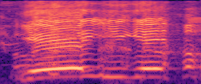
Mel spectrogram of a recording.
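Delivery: high, loud put-on British voice; squealed comic British accent; mock British accent. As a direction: ham up a randy Brit. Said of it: "do the accent back accidentally".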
